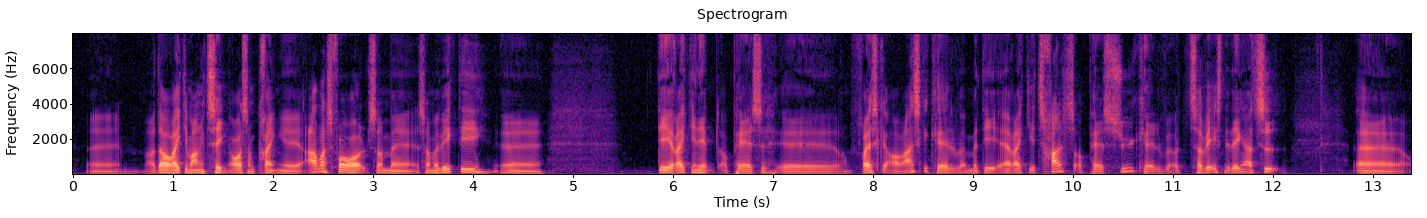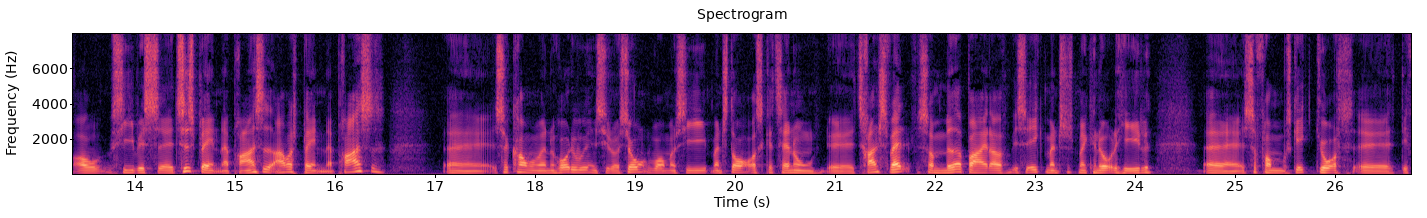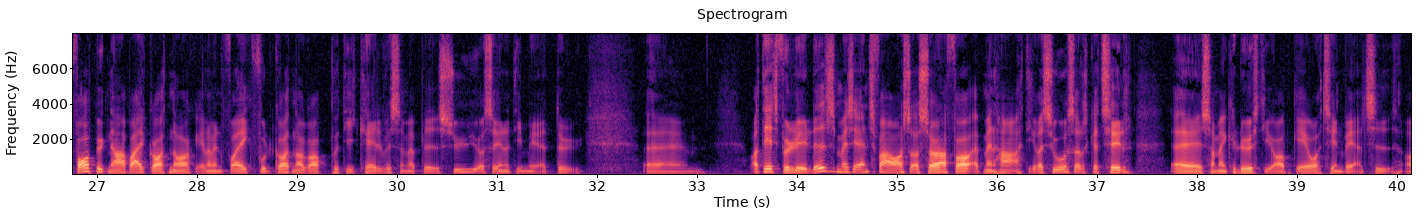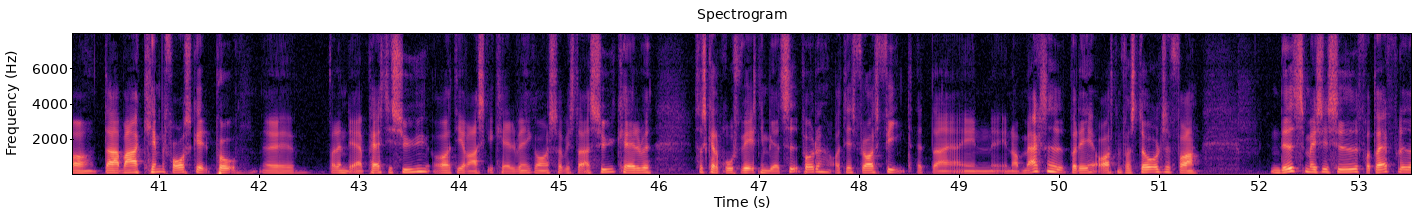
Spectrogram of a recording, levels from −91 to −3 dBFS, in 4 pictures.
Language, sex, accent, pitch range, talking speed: Danish, male, native, 105-130 Hz, 235 wpm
